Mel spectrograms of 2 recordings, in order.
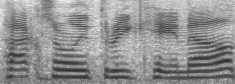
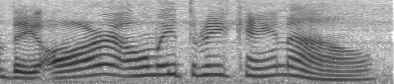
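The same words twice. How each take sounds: First: Said in the usual way. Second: Are stressed and drawn out, slower. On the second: Shown as a demonstration. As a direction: lean on the word are, slowly. Repeats price line, stressing it.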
